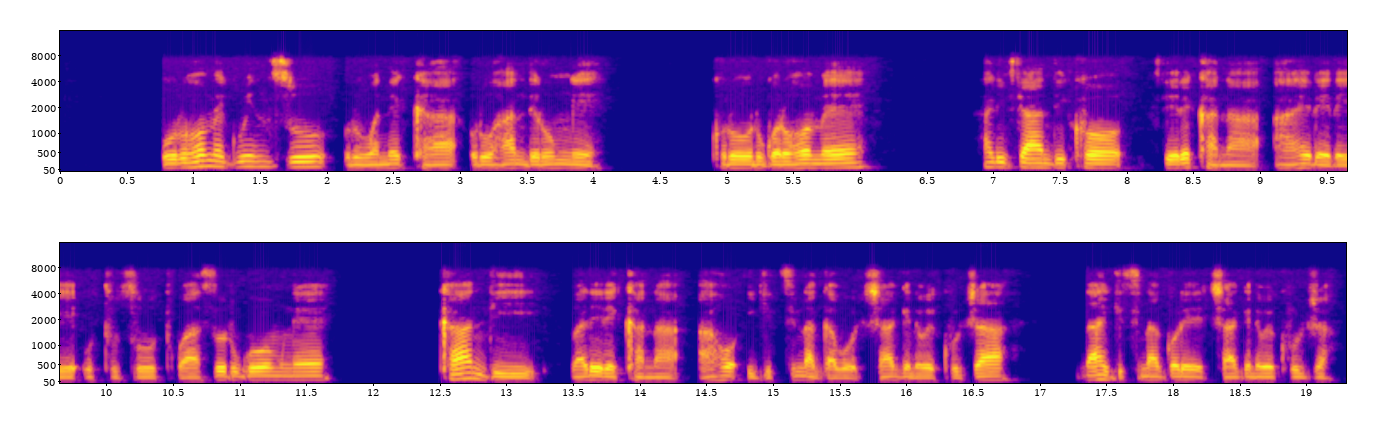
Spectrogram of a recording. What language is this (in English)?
Rundi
